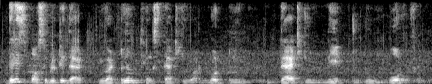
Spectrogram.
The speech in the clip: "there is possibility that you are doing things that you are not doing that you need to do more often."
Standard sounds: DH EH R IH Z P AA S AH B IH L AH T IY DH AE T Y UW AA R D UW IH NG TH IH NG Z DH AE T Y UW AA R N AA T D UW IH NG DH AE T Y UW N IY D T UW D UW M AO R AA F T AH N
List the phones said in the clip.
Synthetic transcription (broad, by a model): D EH R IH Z P AA S AH B IH L AH T IY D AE T Y UW AA R D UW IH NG T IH NG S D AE T Y UW AA R N AA T D UW IH NG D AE T Y UW N IY D T UW D UW M AO R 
